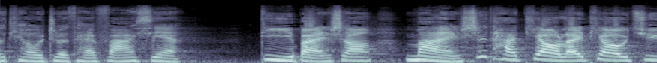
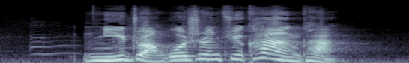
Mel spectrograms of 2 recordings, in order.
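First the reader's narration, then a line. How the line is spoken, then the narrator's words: Sighing. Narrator (Chinese): 笨笨叹口气，对他说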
